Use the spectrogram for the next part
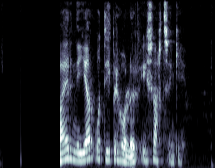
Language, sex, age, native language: Icelandic, male, 30-39, Icelandic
